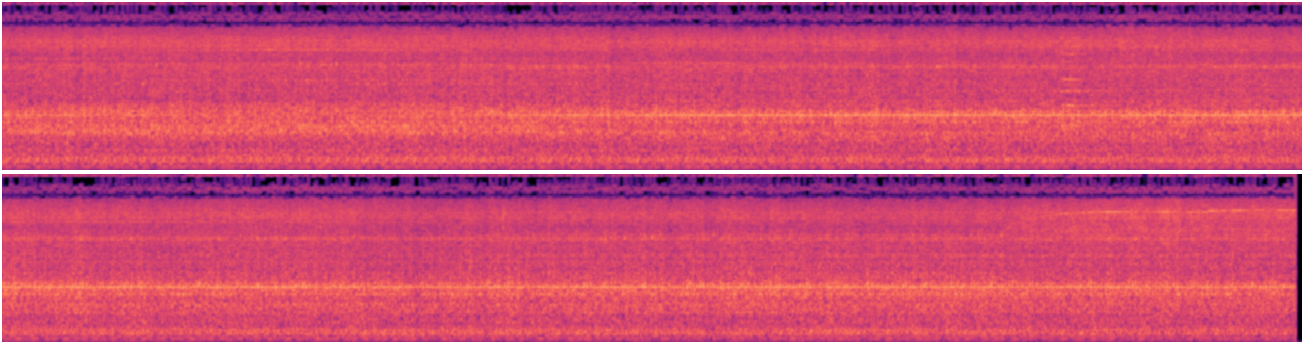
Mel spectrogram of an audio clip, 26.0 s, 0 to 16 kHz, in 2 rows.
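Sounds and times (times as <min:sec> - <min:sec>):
metal-cutting machine whine: 0:00.0 - 0:26.0.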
